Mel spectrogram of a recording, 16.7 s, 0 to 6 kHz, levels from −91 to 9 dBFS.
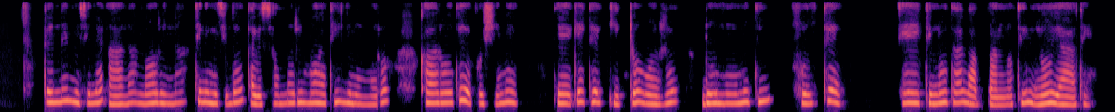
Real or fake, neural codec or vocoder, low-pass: fake; codec, 16 kHz, 4 kbps, X-Codec, HuBERT features, trained on balanced general audio; 5.4 kHz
